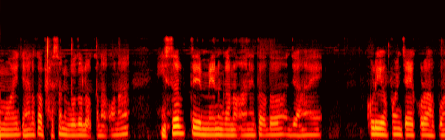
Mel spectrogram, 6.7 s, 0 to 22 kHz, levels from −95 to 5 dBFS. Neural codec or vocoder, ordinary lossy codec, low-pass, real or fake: none; Opus, 64 kbps; 7.2 kHz; real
